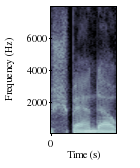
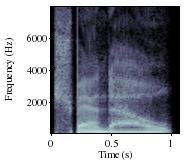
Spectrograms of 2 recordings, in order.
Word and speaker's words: Spandau: He was then confined to Spandau prison in West Berlin. In German, the name is pronounced Spandau. In English, it's pronounced Spandau, and you may hear me say it both ways.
